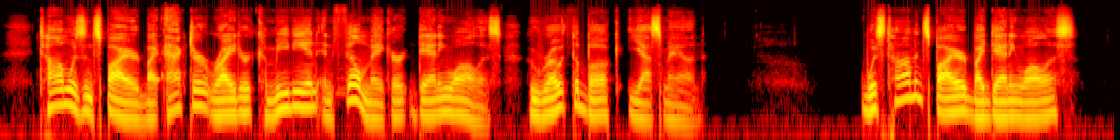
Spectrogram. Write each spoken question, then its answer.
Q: Was Tom inspired by Danny Wallace?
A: Yes, Tom was inspired by Danny Wallace.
